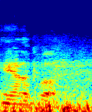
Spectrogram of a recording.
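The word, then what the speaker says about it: Canepa: vice president David canipa C N EPA uh pronounced uh canipa you know before I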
